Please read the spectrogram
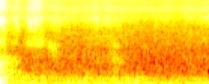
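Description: Near silence: room tone with faint rustling of fabric as hands handle a doll's soft booties, and one small tick partway through.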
